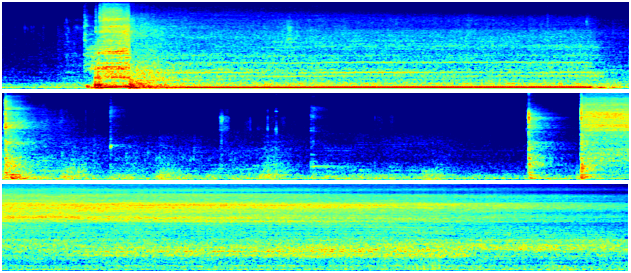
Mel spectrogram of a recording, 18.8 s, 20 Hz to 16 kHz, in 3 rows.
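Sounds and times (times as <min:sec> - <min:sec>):
hissing whir: 0:00.8 - 0:06.9, 0:12.1 - 0:18.7
vacuum sealer pump droning: 0:00.9 - 0:06.8, 0:12.1 - 0:18.7.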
